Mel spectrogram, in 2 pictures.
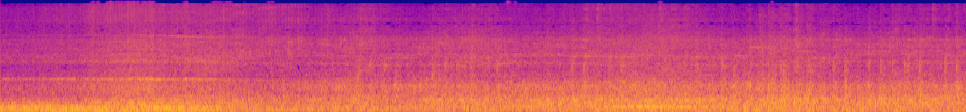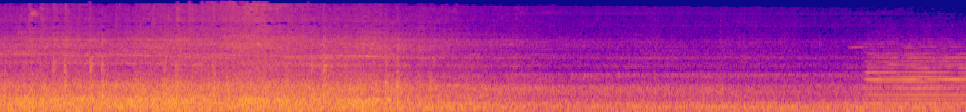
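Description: Train wheels clatter rhythmically over the rail joints.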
